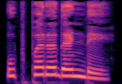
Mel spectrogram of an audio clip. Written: ಉಪ್ಪರದಂಡೆ

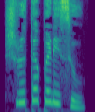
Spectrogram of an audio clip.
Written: ಶ್ರುತಪಡಿಸು

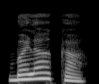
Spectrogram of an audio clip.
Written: ಬಳ್ಳಿಕ್ಕು

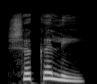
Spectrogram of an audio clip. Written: ಶಕಲಿ

